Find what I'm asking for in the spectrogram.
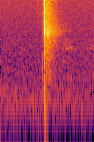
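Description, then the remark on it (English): A single crisp finger snap, sharp and bright with a quick fading tail, standing alone against near silence with no voices. “Every time you hear me snap my fingers, your cock is going to twitch, tense in pleasure.”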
